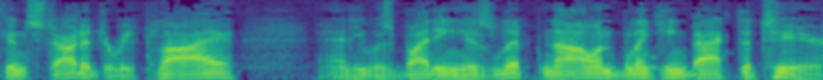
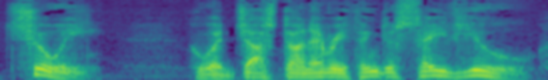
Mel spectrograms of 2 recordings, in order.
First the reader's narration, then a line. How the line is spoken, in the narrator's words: Han said with a growl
